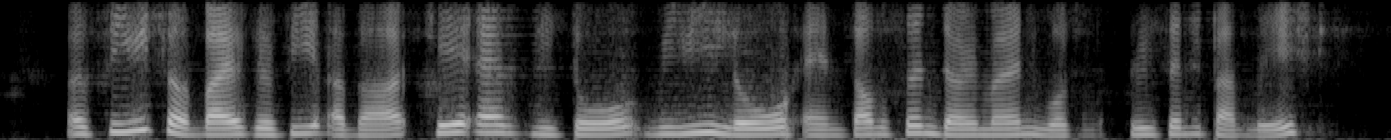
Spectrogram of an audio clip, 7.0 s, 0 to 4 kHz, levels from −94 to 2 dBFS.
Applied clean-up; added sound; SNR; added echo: neural separator model SepFormer WHAMR!.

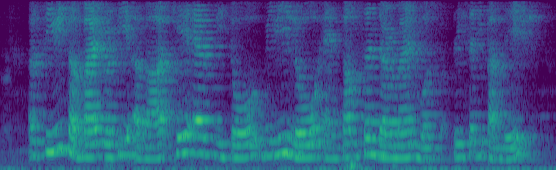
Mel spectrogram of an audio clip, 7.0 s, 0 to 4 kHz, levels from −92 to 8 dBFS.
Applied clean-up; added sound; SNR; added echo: none; Engine / Car; 18 dB; reverberation time 0.7 s.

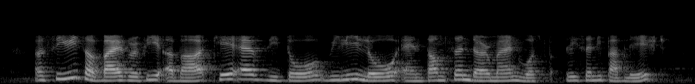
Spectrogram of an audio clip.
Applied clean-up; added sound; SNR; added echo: none; none; none; none.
